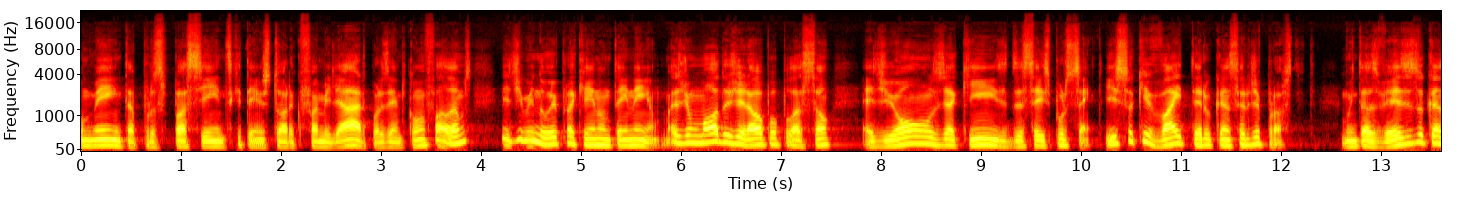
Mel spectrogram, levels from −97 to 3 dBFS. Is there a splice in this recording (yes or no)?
yes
